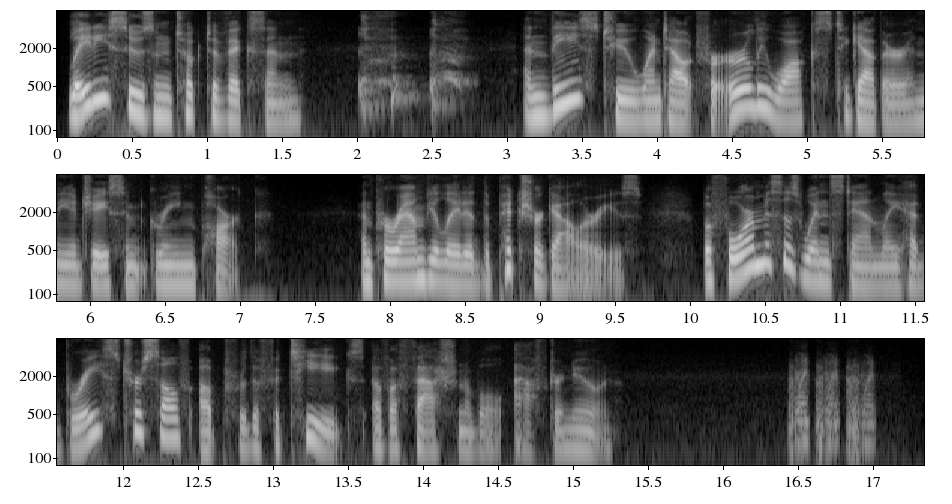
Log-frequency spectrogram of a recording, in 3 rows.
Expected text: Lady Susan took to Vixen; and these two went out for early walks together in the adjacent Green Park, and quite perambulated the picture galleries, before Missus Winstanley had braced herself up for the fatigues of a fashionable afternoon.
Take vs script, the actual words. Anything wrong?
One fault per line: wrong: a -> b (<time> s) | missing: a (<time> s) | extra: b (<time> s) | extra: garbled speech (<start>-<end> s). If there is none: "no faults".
missing: quite (7.9 s)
